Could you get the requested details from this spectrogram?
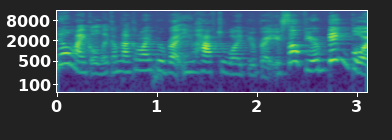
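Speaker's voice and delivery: plain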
